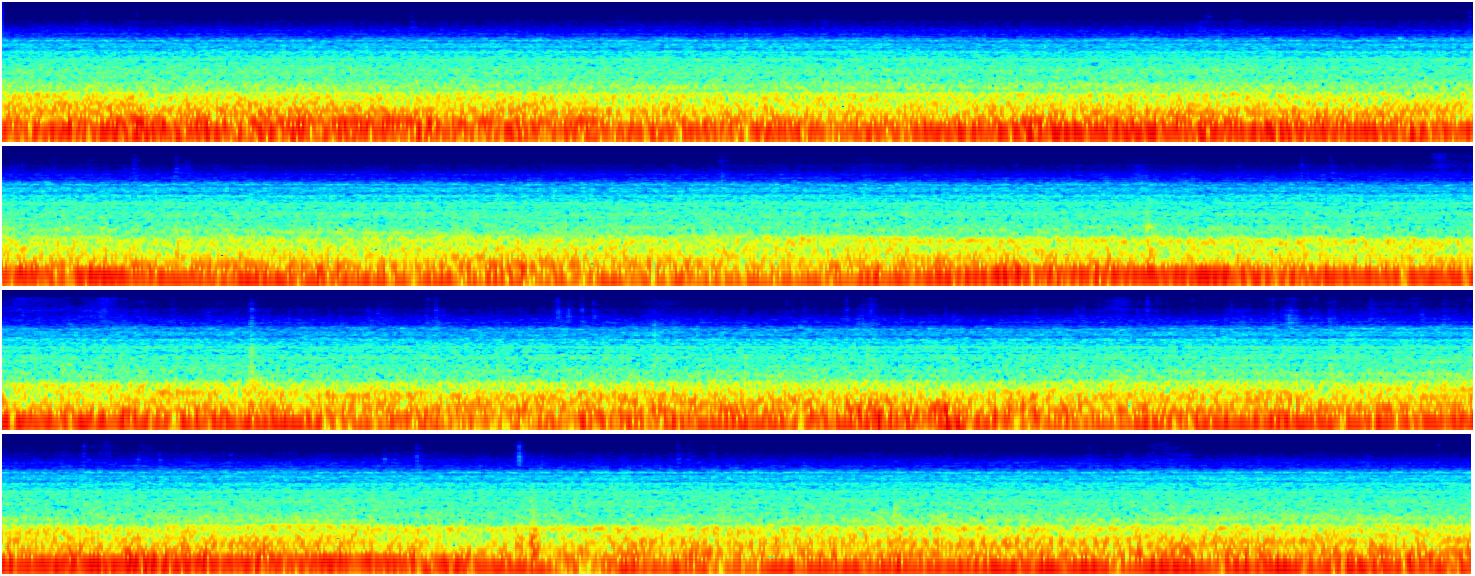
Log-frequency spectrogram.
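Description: Steady low rumble of a car's engine and tyres on the road, heard from inside the cabin, easing a little a few times.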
